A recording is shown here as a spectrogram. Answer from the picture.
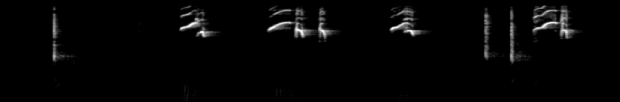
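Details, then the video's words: White-rumped shama, described as fighting and emotional, giving bright whistled phrases that slide down, spaced about a second apart, with sharp clicks between them in a quiet setting. "Murai batu Super Loyo tiba Tiba Serontak Emosi Fighter,Dengan Suara Murai Batu Gacor Full isian Ini"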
